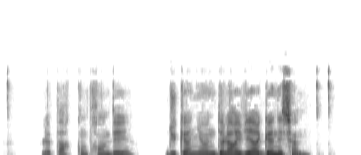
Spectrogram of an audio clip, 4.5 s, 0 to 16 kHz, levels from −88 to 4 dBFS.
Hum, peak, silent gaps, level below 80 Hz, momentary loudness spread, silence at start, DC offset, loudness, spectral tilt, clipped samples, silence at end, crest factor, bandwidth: none; -8 dBFS; 1.78-2.05 s; -66 dBFS; 21 LU; 0.55 s; under 0.1%; -27 LUFS; -4.5 dB/octave; under 0.1%; 0.65 s; 20 dB; 9.4 kHz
